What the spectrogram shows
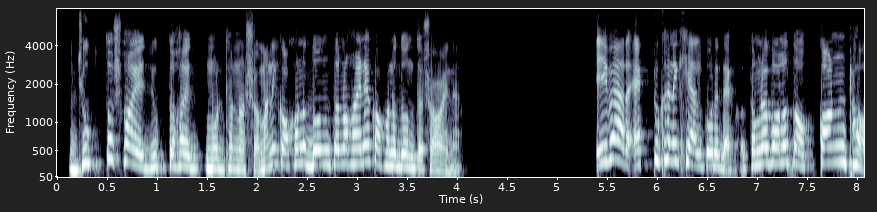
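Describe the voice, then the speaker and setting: Young man teaching, high voice. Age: young adult. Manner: repeats questions, prompts students to answer. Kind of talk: spelling lesson to students.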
